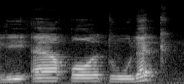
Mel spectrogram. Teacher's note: Hamzah ni mesti kekalkan nipisnya. Qaf tebalkan. Qalqalahnya.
